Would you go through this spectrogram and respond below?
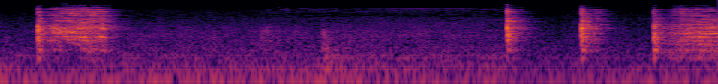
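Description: A hardened, freshly quenched knife blade scrapes in short, bright metallic strokes, one rasping pass followed by three quick scratches in a quiet workshop.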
